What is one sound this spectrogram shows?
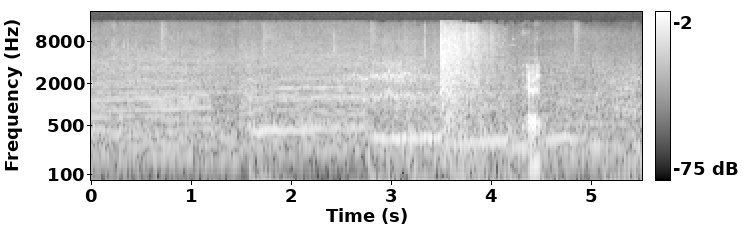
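A car engine hums and changes pitch as it accelerates and shifts.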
